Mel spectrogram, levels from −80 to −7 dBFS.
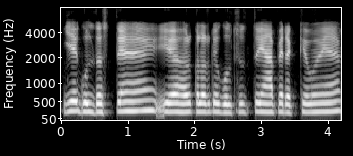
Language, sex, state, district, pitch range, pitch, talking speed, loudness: Hindi, female, Uttar Pradesh, Lalitpur, 225-240 Hz, 230 Hz, 185 wpm, -14 LUFS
